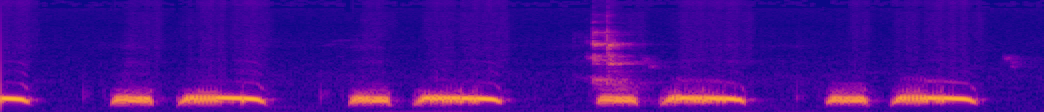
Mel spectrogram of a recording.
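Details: Spotted dove giving a thúc gù contest coo in the Thổ Sấm voice style, meant to coax rival birds into calling: low hollow coos in four paired phrases, a short note followed by a longer rounded one.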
